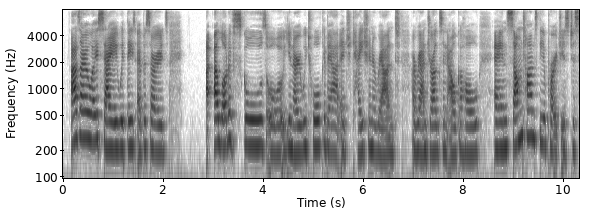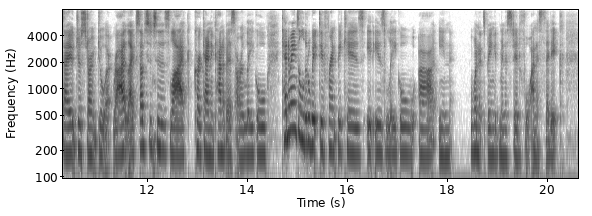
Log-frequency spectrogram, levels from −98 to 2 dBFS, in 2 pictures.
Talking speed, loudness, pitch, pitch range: 175 wpm, -24 LUFS, 195 Hz, 180-215 Hz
